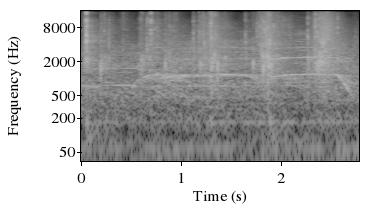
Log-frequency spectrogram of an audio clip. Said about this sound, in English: You get a little soul clap going in here, like this.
